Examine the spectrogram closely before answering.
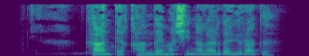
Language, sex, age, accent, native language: Uzbek, female, 12-17, Samarqand, Uzbek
